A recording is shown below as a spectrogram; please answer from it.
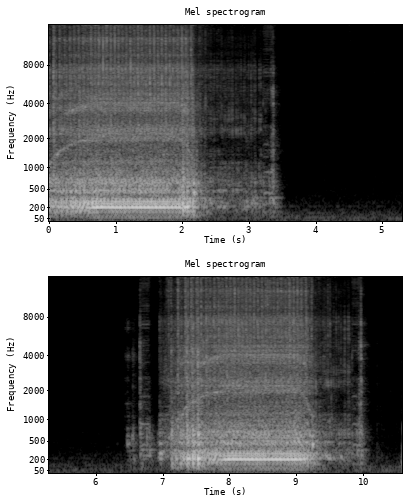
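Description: A sewing machine stitches down the center of tape on a chenille hot pad bowl caddy in two bursts of steady close whirring, with a pause of near silence between them and no talking.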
